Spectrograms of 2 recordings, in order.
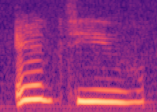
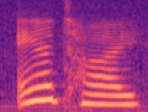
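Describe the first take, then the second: First: "Anti" said as "an-tee", ending in ee; "Anti" with a long ee at the end; pronounced AN-tee. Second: "anti" said as "an-tie", ending in eye; "anti" with the eye sound at the end; pronounced AN-tie. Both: Shown as a demonstration. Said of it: "Everyone says anti".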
